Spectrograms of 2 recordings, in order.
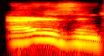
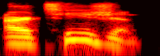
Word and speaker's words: artisan: and they were making artisan cheese okay i was pronouncing it artesian at halftime my dad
